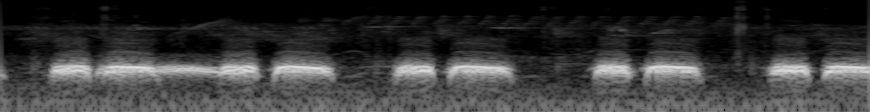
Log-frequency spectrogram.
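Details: Spotted doves, a fiercely matched pair in a decoy-luring contest, give deep hooting coos in uneven clusters. Short and long notes mix, with brief pauses between groups, and the calling stays dominant throughout.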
